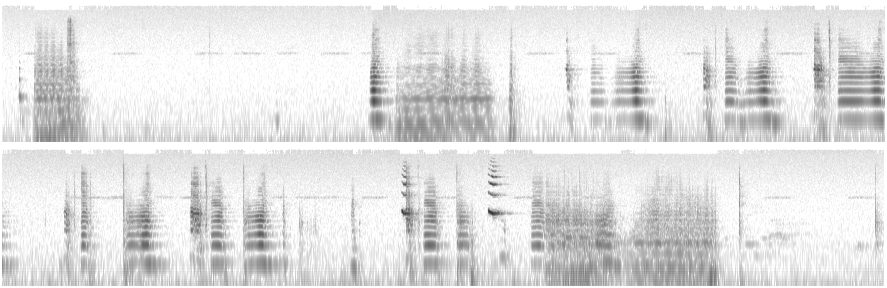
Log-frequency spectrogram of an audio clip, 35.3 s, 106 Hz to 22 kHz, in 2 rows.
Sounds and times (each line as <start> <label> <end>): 0.3 creaking with wooden doors 1.8
7.2 creaking with wooden doors 18.0
18.8 creaking with wooden doors 32.6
